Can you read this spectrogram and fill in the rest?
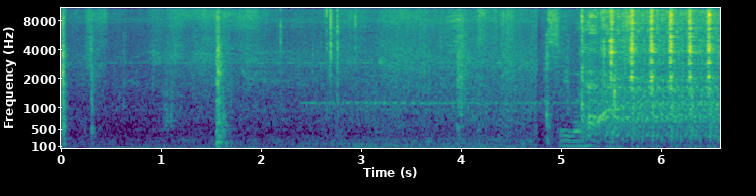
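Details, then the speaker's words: Gas EZGO TXT golf cart twin running rough and skipping badly; spark good on both plugs; compression test gives about 130 on the driver side, none on the passenger side; starter turns it over with a lopsided, uneven rhythm: one cylinder has no compression. "happens ah look at there look at there no compression let's try it again uhhuh okay so at this point there's no need to go on to the next step"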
